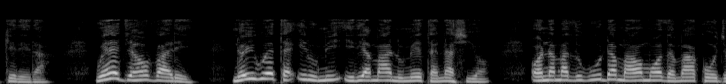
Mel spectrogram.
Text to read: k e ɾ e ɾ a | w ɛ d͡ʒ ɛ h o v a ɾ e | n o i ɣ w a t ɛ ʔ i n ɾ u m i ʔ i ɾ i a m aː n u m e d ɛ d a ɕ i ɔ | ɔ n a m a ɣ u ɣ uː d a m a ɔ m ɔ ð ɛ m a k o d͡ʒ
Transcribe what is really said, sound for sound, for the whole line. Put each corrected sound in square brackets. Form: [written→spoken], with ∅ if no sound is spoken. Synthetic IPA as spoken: k e ɾ e ɾ a | w ɛ d͡ʒ ɛ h [o→ɔ] v a ɾ e | n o i ɣ w [a→e] t ɛ ʔ i [n→∅] ɾ u m i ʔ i ɾ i a m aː n u m e [d→t] ɛ [d→n] a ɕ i ɔ | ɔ n a m a [ɣ→ð] u ɣ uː d a m a ɔ m ɔ ð ɛ m a k o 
